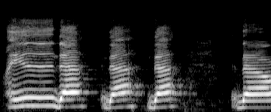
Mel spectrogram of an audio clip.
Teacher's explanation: Hujung lidah belakang gigi atas.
